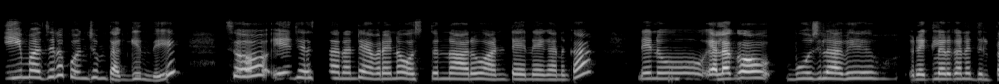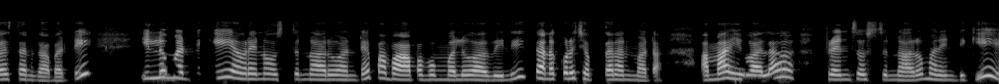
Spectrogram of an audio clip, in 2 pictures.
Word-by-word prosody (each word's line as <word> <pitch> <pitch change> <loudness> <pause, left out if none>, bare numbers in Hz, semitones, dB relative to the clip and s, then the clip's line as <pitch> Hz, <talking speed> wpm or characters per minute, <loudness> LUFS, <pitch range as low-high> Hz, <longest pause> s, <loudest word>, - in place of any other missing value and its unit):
ఈ - - +5
మధ్యన 330 +5 +2
కొంచెం 300 0 -5
తగ్గింది. 240 - -4 0.7
సో 380 - +2 0.4
ఏం 280 - -1
చేస్తున్నానంటే 295 -1 -2
ఎవరైనా 260 +2 -1
వస్తున్నారు 255 0 0
అంటేనే 230 0 -3
గనుక 220 +4 -5 0.7
నేను 270 0 0 0.5
ఎలాగో 265 +4 +8 0.5
బూజులు 275 +1 -2
అవి 265 +2 -2 0.6
రెగ్యులర్‌గనే 250 +2 +1
దులిపేస్తాను 230 -1 -4
కాబట్టి 175 - -2 0.6
ఇల్లు 305 +3 +1
మట్టికి 280 +1 -1 0.2
ఎవరైనా 250 -1 -1
వస్తున్నారు 230 -2 -3
అంటే 210 +5 -6
పమా 280 -1 +2 0.2
పాప 215 +1 +2
బొమ్మలు 215 0 -2
అవిని 200 - -3 0.2
తనకు 250 -3 +4
కూడా 270 0 +3
చెప్తానన్నమాట. 220 -5 -2 0.5
అమ్మా 245 +6 +6 0.2
ఇవాళ 215 -1 +2 0.6
ఫ్రెండ్స్ 225 +1 0
వస్తున్నారు 210 -2 -4
మన 230 - -1
ఇంటికి. 210 - -5
245 Hz, 110 wpm, -24 LUFS, 220-270 Hz, 0.7 s, ఎలాగో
